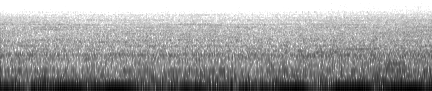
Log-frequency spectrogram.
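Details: Car wheel after cleaning wheel and disc faces with brake cleaner and refitting with nuts tightened in star pattern: steady road rumble swelling and fading with speed, earlier clicking gone.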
